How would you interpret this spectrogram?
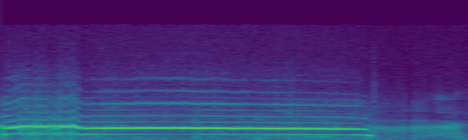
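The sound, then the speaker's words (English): A rooster lets out a single loud, drawn-out call as it is caught by hand, holding it by a foot and a wing. The call holds a steady pitch before breaking into a brief wavering squawk at the end. “I got the rooster.”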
